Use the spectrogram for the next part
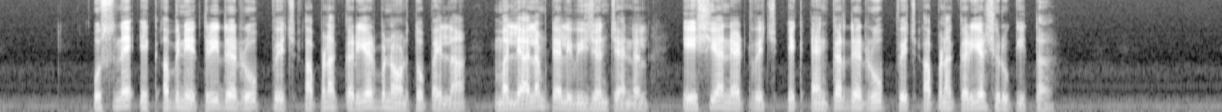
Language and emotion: Punjabi, neutral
